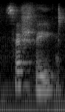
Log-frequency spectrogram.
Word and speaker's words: Seche Vite: I'm always getting comments from you guys saying that I pronounced it wrong, but yes, Seche Vite and Millionaires.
